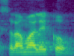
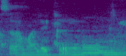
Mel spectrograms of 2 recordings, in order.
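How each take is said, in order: First: The greeting is loud and sounds angry. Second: The greeting is soft and gentle. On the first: It could be misunderstood as anger. The speaker calls it wrong. "Dia sudah faham. Itu bukan marah" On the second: It comes across as polite and friendly. The speaker calls it right. "Makanya saya rubah"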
